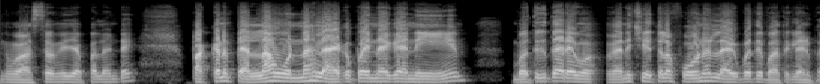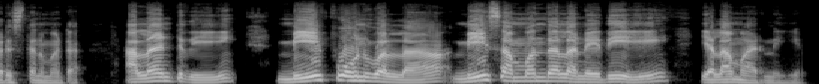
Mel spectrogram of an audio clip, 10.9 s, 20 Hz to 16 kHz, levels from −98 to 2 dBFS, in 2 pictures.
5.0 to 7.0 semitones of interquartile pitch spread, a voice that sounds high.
No: wide, 5.5 semitones; low, 130 Hz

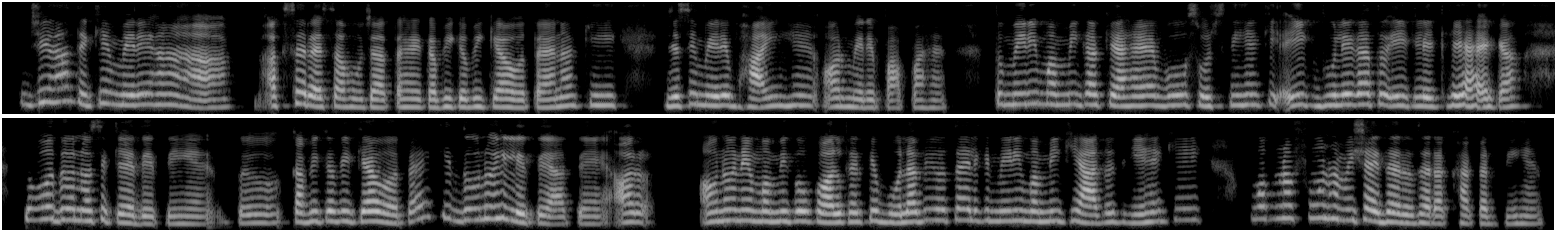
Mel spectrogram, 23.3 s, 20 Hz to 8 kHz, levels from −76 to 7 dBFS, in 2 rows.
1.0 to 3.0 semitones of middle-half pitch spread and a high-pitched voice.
No: average, 4.0 semitones; very high, 255 Hz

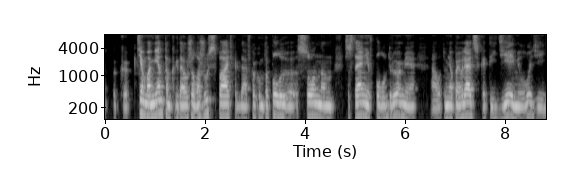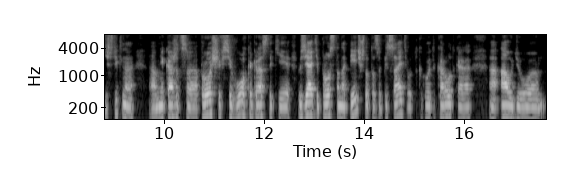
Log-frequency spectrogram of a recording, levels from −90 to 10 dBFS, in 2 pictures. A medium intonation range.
Yes: average, 3.1 semitones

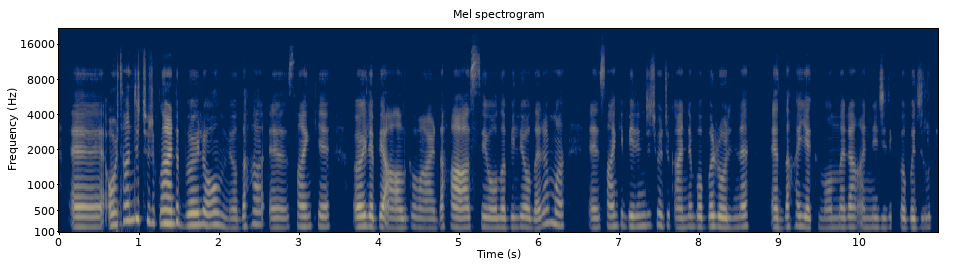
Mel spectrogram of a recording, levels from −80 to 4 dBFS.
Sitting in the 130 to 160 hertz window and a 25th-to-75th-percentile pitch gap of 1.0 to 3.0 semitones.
No: high, 195 Hz; narrow, 2.5 semitones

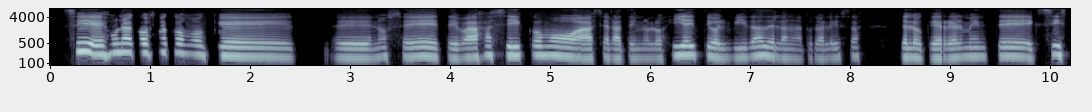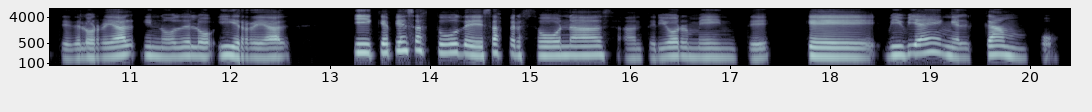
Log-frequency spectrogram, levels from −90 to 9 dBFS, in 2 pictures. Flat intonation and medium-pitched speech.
No: average, 3.1 semitones; medium, 180 Hz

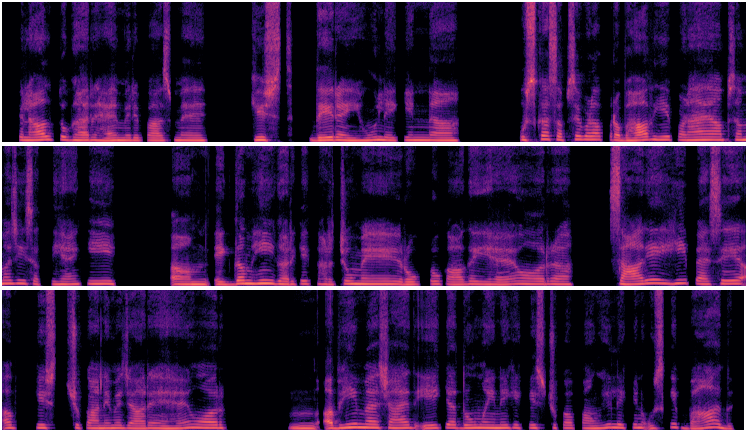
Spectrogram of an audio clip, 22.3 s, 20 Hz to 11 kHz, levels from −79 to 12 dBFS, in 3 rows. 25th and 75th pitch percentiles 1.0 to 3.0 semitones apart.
Yes: average, 2.7 semitones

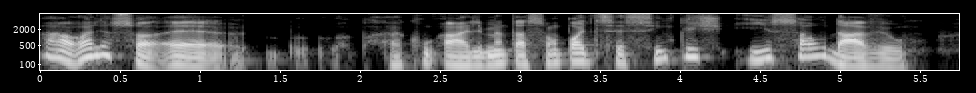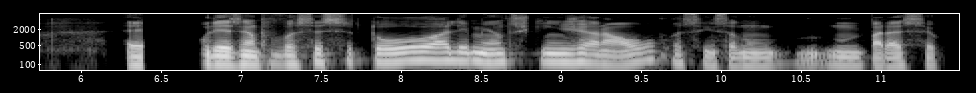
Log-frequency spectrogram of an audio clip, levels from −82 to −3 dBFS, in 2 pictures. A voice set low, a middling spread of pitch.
No: low, 120 Hz; wide, 6.1 semitones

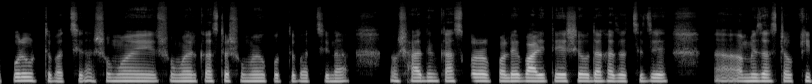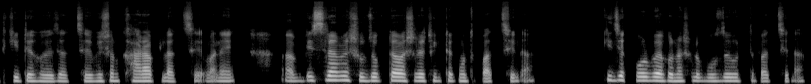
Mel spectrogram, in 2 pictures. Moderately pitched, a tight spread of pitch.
Yes: medium, 160 Hz; narrow, 1.3 semitones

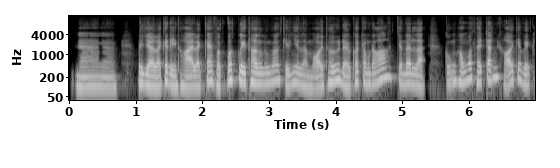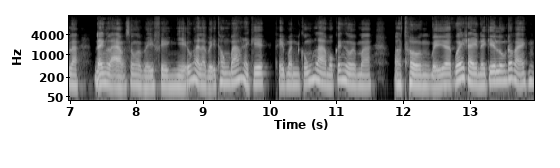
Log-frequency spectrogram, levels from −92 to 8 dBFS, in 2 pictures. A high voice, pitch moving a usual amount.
No: low, 130 Hz; average, 4.3 semitones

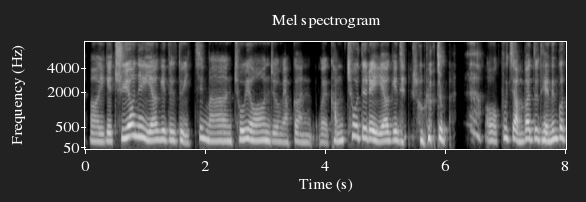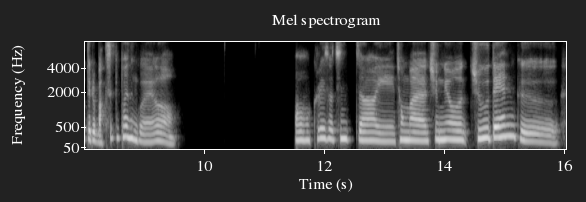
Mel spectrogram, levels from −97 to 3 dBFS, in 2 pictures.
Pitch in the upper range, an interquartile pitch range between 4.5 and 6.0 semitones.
No: high, 195 Hz; average, 3.9 semitones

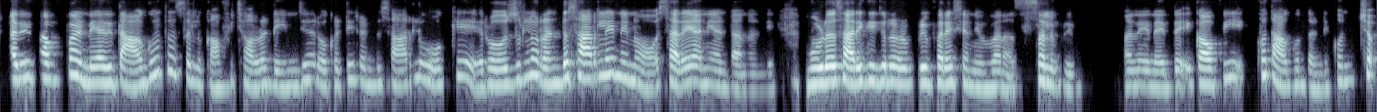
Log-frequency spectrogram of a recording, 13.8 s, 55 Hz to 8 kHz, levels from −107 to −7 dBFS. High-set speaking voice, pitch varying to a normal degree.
Yes: high, 195 Hz; average, 4.7 semitones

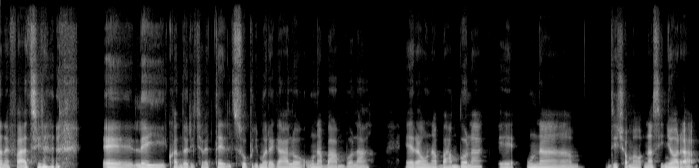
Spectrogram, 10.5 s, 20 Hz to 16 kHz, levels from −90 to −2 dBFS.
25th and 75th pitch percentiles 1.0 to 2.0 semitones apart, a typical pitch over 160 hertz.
No: narrow, 1.7 semitones; medium, 150 Hz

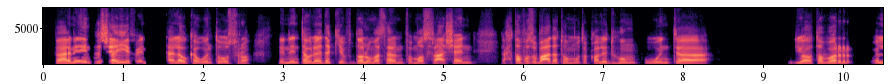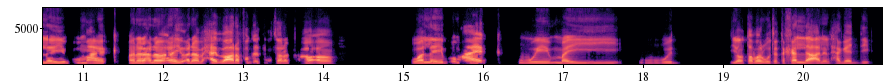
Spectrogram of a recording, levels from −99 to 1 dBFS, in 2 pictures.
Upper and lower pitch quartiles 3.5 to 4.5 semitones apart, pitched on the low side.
No: average, 2.8 semitones; low, 130 Hz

